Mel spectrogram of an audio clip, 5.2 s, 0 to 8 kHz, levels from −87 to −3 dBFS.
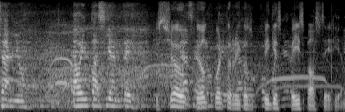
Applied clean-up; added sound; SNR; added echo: none; none; none; none.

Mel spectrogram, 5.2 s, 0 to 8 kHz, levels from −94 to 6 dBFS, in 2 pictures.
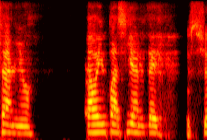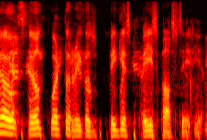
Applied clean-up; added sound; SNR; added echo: neural mask model Resemble Enhance denoiser.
